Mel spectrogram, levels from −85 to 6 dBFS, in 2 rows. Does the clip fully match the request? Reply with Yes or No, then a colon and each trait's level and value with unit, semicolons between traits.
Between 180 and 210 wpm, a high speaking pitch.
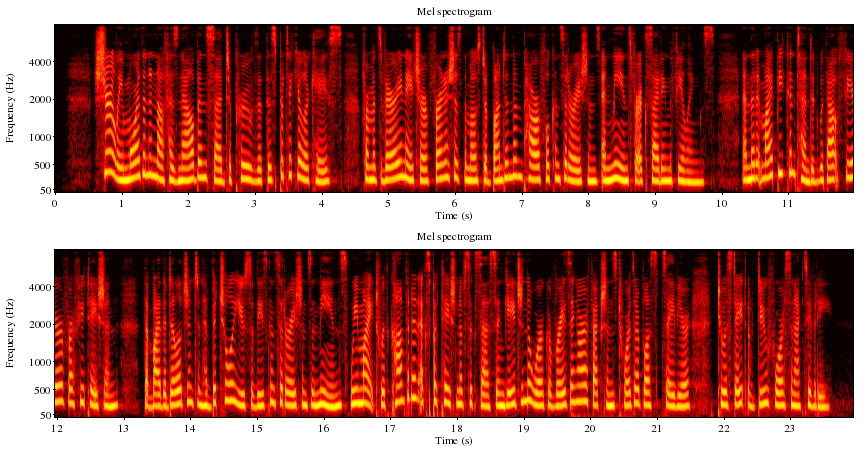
Yes: average, 200 wpm; high, 225 Hz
